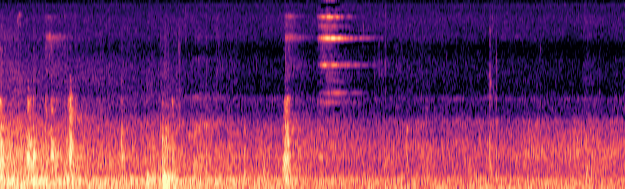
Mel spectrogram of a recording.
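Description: Quiet room tone with a few faint clicks and light knocks, and a brief high squeak about three seconds in.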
